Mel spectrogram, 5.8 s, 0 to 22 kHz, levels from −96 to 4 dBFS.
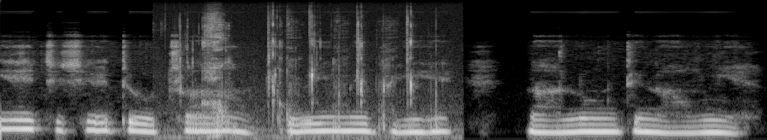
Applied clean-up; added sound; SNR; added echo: none; Chewing, mastication; 12 dB; none.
